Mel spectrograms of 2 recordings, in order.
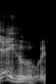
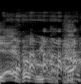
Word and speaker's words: Jehu: It's Jehu. And here's what happens. – Spell it for us. – J-E-H-U. And right. In Hebrew, it'd be Yehu. It'd be Yehu.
